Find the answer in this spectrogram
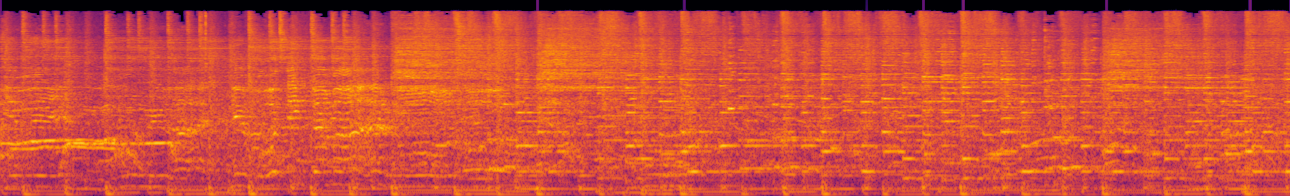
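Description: Live Greek dance music from a band amplified through PA speakers, with a steady beat and bass line under a gliding melody.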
